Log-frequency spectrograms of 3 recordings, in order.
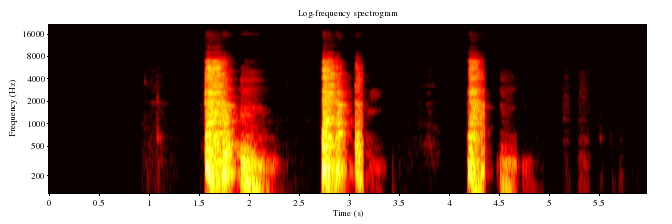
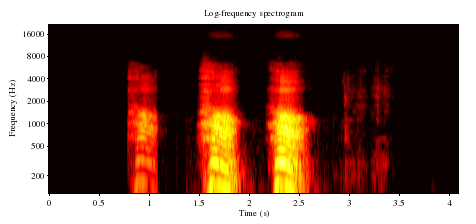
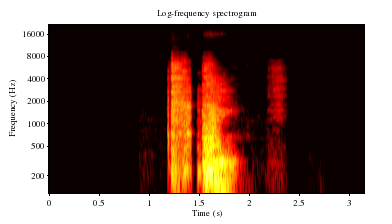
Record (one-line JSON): {"three_cough_length": "6.0 s", "three_cough_amplitude": 25668, "three_cough_signal_mean_std_ratio": 0.29, "exhalation_length": "4.1 s", "exhalation_amplitude": 16313, "exhalation_signal_mean_std_ratio": 0.3, "cough_length": "3.2 s", "cough_amplitude": 15291, "cough_signal_mean_std_ratio": 0.28, "survey_phase": "beta (2021-08-13 to 2022-03-07)", "age": "65+", "gender": "Male", "wearing_mask": "No", "symptom_cough_any": true, "symptom_runny_or_blocked_nose": true, "symptom_fever_high_temperature": true, "symptom_onset": "3 days", "smoker_status": "Never smoked", "respiratory_condition_asthma": false, "respiratory_condition_other": false, "recruitment_source": "REACT", "submission_delay": "3 days", "covid_test_result": "Negative", "covid_test_method": "RT-qPCR"}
